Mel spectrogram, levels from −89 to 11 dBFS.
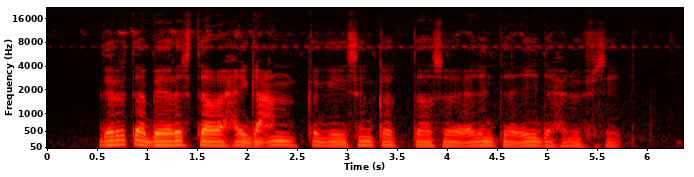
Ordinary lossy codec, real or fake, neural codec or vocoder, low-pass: none; real; none; none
